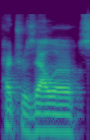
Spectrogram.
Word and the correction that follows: Petriello: stat guy. – Mike Petriello, yeah. – Petriello, there we go.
